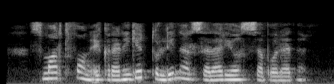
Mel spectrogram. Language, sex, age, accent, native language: Uzbek, female, 18-24, Toshkent shahri, Uzbek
